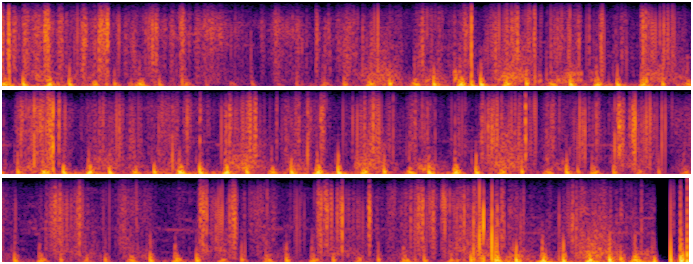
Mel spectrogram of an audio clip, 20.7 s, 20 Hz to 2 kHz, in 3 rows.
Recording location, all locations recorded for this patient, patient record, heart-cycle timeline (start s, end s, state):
mitral valve (MV)
aortic valve (AV)+pulmonary valve (PV)+tricuspid valve (TV)+mitral valve (MV)
#Age: Adolescent
#Sex: Male
#Height: nan
#Weight: nan
#Pregnancy status: False
#Murmur: Absent
#Murmur locations: nan
#Most audible location: nan
#Systolic murmur timing: nan
#Systolic murmur shape: nan
#Systolic murmur grading: nan
#Systolic murmur pitch: nan
#Systolic murmur quality: nan
#Diastolic murmur timing: nan
#Diastolic murmur shape: nan
#Diastolic murmur grading: nan
#Diastolic murmur pitch: nan
#Diastolic murmur quality: nan
#Outcome: Normal
#Campaign: 2015 screening campaign
0.00	7.74	unannotated
7.74	7.82	S1
7.82	7.96	systole
7.96	8.06	S2
8.06	8.22	diastole
8.22	8.31	S1
8.31	8.42	systole
8.42	8.52	S2
8.52	8.66	diastole
8.66	8.80	S1
8.80	8.87	systole
8.87	8.98	S2
8.98	9.12	diastole
9.12	9.26	S1
9.26	9.34	systole
9.34	9.44	S2
9.44	9.58	diastole
9.58	9.68	S1
9.68	9.78	systole
9.78	9.86	S2
9.86	10.04	diastole
10.04	10.15	S1
10.15	10.25	systole
10.25	10.36	S2
10.36	10.50	diastole
10.50	10.60	S1
10.60	10.71	systole
10.71	10.80	S2
10.80	10.96	diastole
10.96	11.06	S1
11.06	11.15	systole
11.15	11.26	S2
11.26	11.41	diastole
11.41	11.53	S1
11.53	11.63	systole
11.63	11.72	S2
11.72	11.88	diastole
11.88	11.96	S1
11.96	12.09	systole
12.09	12.18	S2
12.18	12.33	diastole
12.33	12.44	S1
12.44	12.53	systole
12.53	12.60	S2
12.60	12.80	diastole
12.80	12.90	S1
12.90	20.66	unannotated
